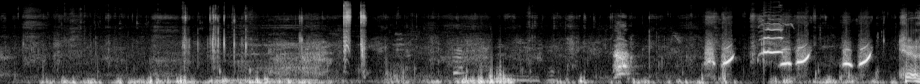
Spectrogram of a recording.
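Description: Dogs bark and whine in scattered bursts, some close and some farther off, mixed with people talking and laughing over outdoor noise.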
